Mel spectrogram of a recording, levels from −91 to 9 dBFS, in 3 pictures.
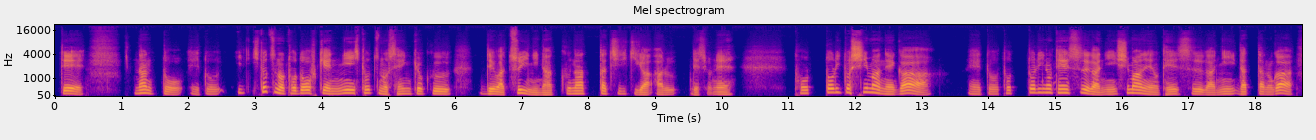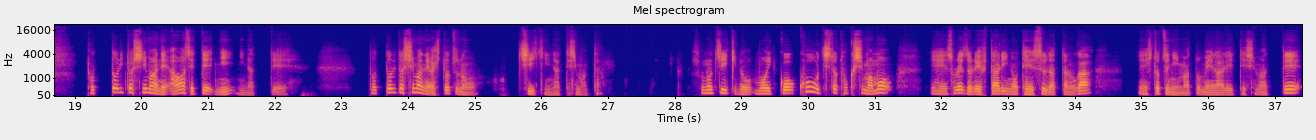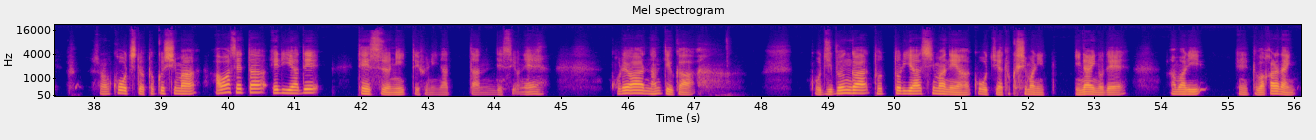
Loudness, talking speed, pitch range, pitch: -19 LUFS, 235 characters per minute, 120-175 Hz, 145 Hz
